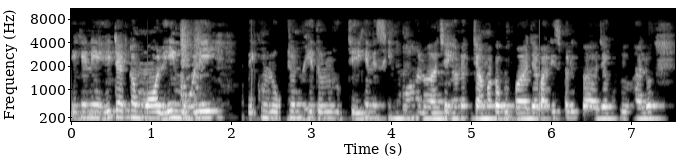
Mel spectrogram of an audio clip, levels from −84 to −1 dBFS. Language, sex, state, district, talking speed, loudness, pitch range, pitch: Bengali, female, West Bengal, Kolkata, 215 wpm, -15 LUFS, 175-190 Hz, 180 Hz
